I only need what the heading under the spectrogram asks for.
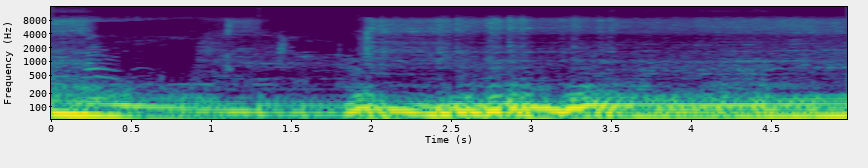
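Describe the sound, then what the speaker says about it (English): A Subaru car's exhaust runs with the muffler disconnected, a steady deep low rumble that swells into a louder, fuller drone partway through, close by, with some voices around it. "Let's hear that exhaust."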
